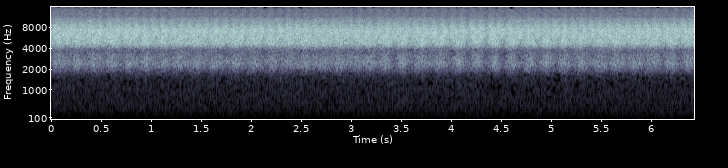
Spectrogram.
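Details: Cicadas in a dense, unbroken high buzz that pulses faintly about three times a second, steady in loudness throughout, with no other sounds.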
